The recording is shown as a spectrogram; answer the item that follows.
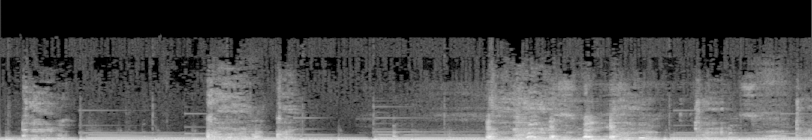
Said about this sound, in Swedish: Det här, avsnittet kommer heta Host. Helvete. Avsnittet då vi hostar.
